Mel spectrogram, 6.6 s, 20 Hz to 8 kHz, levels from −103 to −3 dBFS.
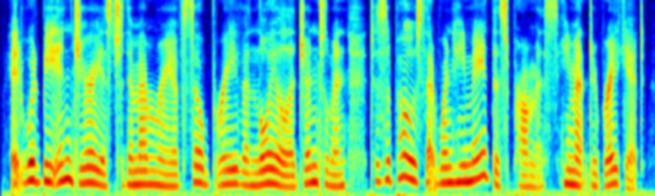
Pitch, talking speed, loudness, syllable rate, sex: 215 Hz, 245 wpm, -18 LUFS, 6.3 syllables/s, female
